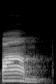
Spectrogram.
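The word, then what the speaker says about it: palm: यहाँ पर भी देखिए पाम, पाम यानी हथेली, पाल्म नहीं पढ़ रहे, पाम।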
